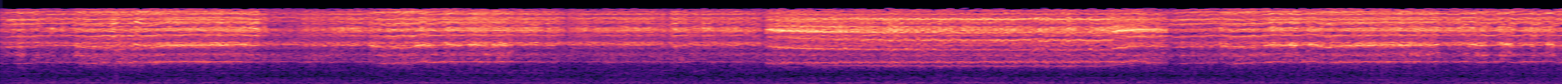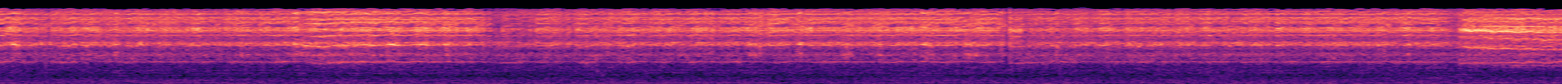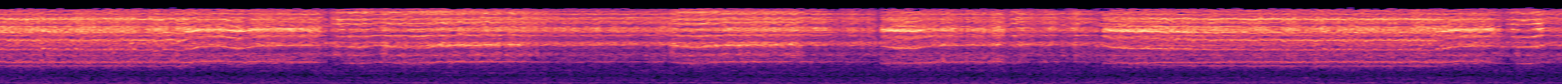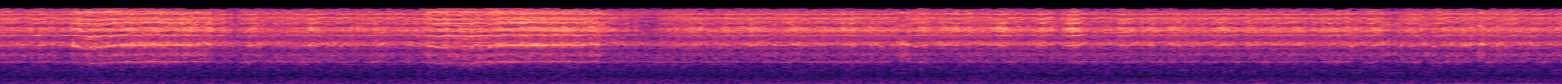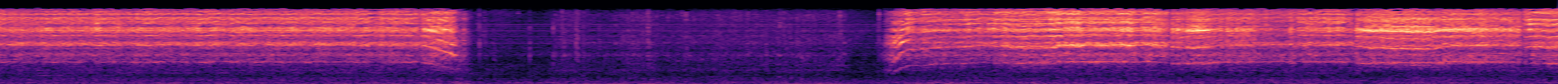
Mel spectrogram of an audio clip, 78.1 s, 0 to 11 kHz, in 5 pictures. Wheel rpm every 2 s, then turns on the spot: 220, 230, 230, 230, 210, 220, 230, 230, 230, 230, 230, 230, 230, 230, 230, 220, 220, 230, 230, 230, 230, 220, 210, 220, 230, 230, 230, 230, 230, 240, 230, 230, 230, 100, 20, 60, 220, 230, 220.
66-70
